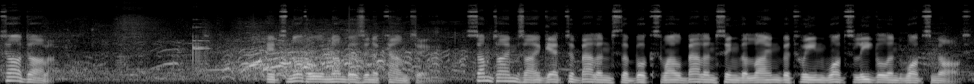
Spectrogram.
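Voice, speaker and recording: A man with a slightly low voice runs through a stand-up comedy set, firing off deadpan one-liners. Loud crowd laughter rolls in behind him between jokes. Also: normal speed, hardly any pauses, heavy background noise. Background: audience laughter.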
